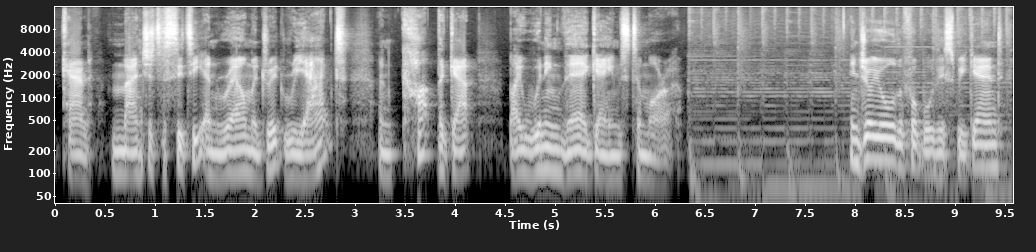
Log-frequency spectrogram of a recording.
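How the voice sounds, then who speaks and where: A man with a lowish voice presents a scripted football English lesson. He speaks in a measured way and explains each phrase as he goes. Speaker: podcast co-host.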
